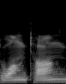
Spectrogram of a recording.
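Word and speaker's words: Wang Cong: Ariana Lipski da Silva versus Kong Wang or Wang Kong or Wong Tong. I'm pretty sure. Apparently, her name's supposed to be pronounced Wong Tong, but I don't know if that's just racism bait.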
